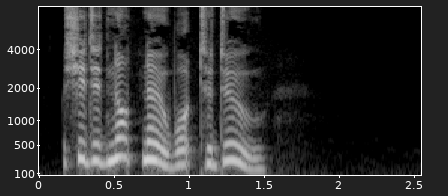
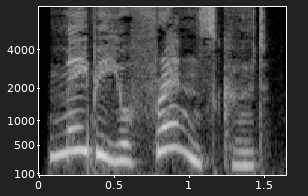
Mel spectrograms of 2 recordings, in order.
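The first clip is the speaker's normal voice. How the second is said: much higher, gentle female voice; tender young woman; 9 semitones higher, slower than usual. A narrator's reading. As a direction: Aouda reassuring Fogg. Aouda voice, slow.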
